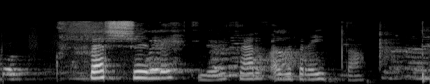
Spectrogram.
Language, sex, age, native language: Icelandic, female, 9, Icelandic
